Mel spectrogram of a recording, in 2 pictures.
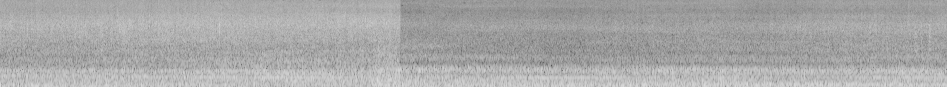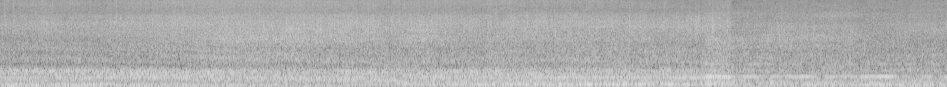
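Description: Johnston truck-mounted road sweeper at work, its engine and suction running steadily with a whine held on one pitch as the gutter brush spins on the road surface. The whine rises a little near the end.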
